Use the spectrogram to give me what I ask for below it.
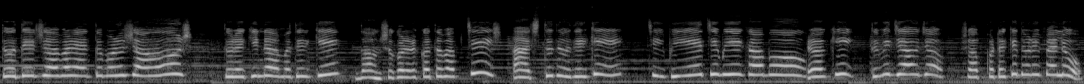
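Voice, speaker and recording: A woman's voice: very high voice, normal speed, voice pushed up. A woman voicing a vengeful, menacing bird ghost in a cartoon, threatening her prey. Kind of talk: cartoon dubbing. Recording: muffled audio with background music.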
